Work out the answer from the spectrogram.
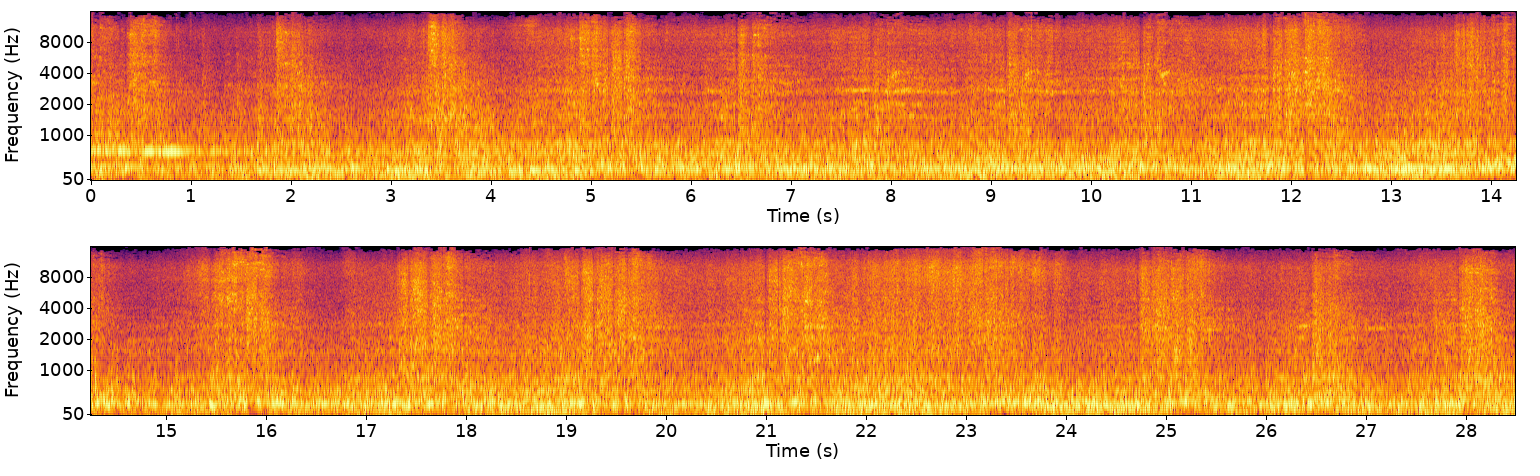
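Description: Intermodal freight train cars loaded with double-stacked containers and trailers rolling past close by: a steady rolling rumble with the wheels clicking over rail joints again and again.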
